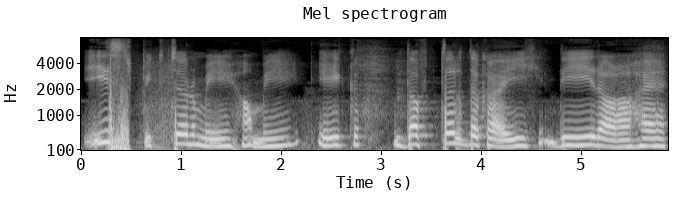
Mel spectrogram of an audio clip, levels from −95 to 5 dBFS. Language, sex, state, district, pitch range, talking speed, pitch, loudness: Hindi, female, Punjab, Fazilka, 195-235 Hz, 100 wpm, 215 Hz, -15 LUFS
